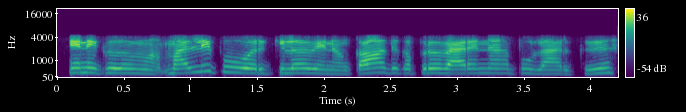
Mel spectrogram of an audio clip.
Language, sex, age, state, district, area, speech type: Tamil, female, 18-30, Tamil Nadu, Vellore, urban, conversation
